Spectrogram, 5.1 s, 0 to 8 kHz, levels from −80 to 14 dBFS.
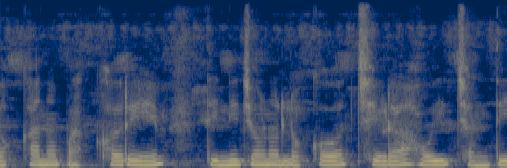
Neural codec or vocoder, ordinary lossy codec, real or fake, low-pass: none; none; real; none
